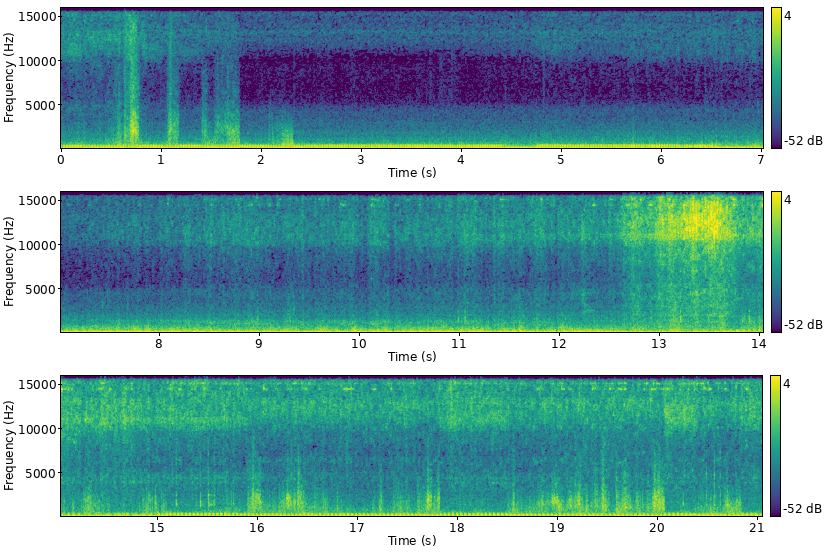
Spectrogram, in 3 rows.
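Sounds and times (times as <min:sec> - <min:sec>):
motorcycle engine running: 0:00.0 - 0:02.5, 0:07.7 - 0:21.0
wind buffeting microphone: 0:06.2 - 0:21.0.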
